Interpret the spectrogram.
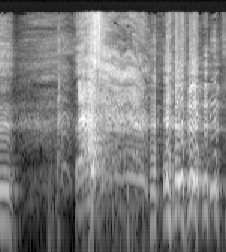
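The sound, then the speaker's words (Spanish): A person mimics the loud, exaggerated sneeze of older ladies: a sharp burst of breath followed by a drawn-out, voiced trailing sound, with a bit of speech before it. “Ahora creo que las señores estornudan muy fuerte ya con el tiempo, güey, porque Pero como que hasta que se recarga.”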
